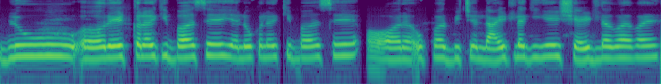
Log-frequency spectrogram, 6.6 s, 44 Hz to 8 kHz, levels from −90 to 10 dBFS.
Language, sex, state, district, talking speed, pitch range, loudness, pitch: Hindi, female, Madhya Pradesh, Bhopal, 200 wpm, 225-245 Hz, -16 LUFS, 230 Hz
